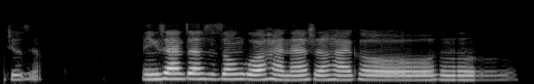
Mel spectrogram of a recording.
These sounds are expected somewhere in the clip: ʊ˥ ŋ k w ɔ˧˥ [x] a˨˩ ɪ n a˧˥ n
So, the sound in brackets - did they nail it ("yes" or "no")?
yes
